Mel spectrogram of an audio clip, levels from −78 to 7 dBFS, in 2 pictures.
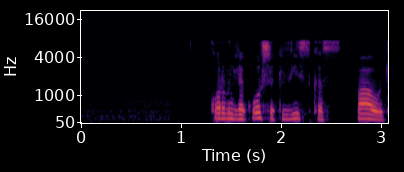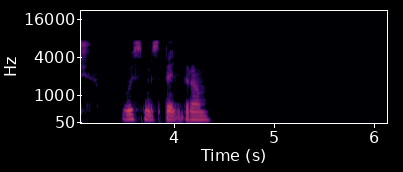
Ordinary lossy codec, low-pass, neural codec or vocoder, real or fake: AAC, 48 kbps; 7.2 kHz; none; real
